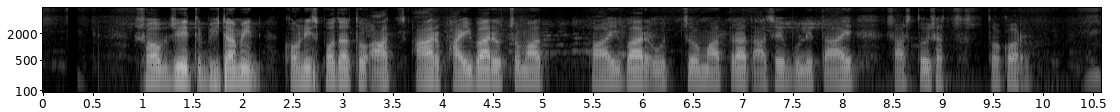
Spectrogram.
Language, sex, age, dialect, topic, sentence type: Bengali, male, 18-24, Rajbangshi, agriculture, statement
